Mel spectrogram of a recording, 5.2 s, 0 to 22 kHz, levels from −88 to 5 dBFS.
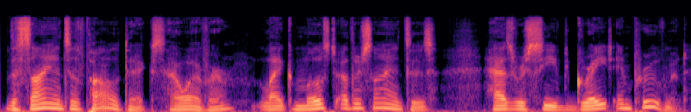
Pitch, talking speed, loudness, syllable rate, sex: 125 Hz, 150 wpm, -17 LUFS, 5.5 syllables/s, male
